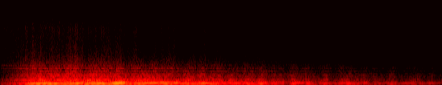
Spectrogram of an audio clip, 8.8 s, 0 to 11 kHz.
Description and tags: An acoustic guitar chord recorded through a set of guitar plugins for extra FUN!
This one is Am6.
ambient, electric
